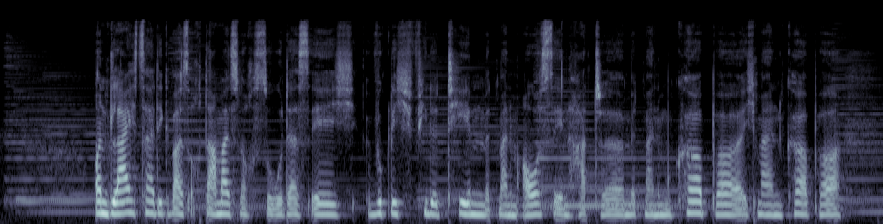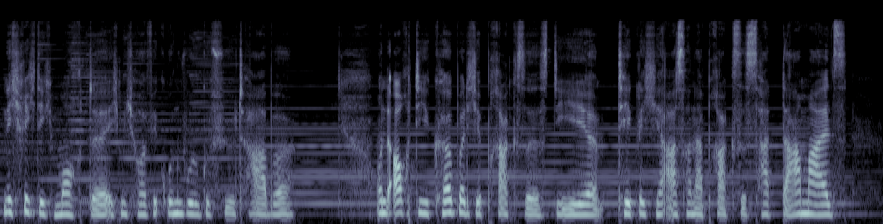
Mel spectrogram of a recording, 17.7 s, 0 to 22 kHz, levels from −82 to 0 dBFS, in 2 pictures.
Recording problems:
background music; noticeable; throughout; 20 dB below the speech

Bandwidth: 14.5 kHz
